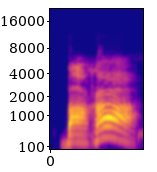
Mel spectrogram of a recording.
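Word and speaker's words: ברא: Lalu di sebelahnya ada bara, itu. Vet, resh, alef. Jadi A-nya panjang. Bara.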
